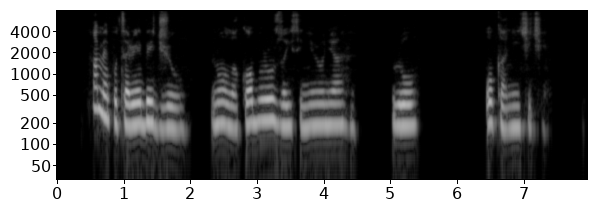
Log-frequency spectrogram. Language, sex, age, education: Igbo, female, 30-45, tertiary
